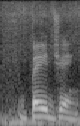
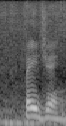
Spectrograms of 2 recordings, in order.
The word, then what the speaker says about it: Beijing: old Beijing excuse me if you're Chinese that's the way it's pronounced number Beijing Beijing all right so well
